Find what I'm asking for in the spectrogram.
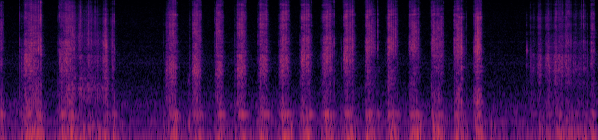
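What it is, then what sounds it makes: Foam nail buffer block. A metal X-Acto knife blade is scratched and scraped along the abrasive surface of a palm-sized, pink, rectangular solid-foam nail buffer block held in one hand. Dense, bright rasping strokes open the clip, then after a brief lull come a quick series of short, dry scratches, and it ends in a softer continuous scrape.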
